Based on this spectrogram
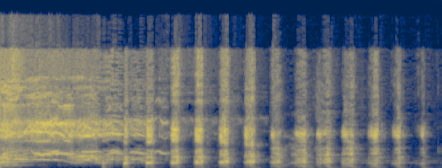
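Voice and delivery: high shouted laugh. Real, not acted. Laughing at space bubbles.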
